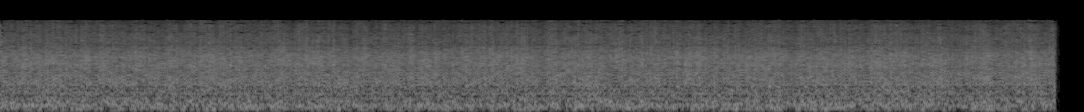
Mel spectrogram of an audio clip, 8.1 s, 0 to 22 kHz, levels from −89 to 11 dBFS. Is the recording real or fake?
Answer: fake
